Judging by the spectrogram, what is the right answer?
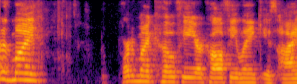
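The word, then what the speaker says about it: Ko-fi: started a kofi or as i understand it's pronounced coffee oh whatever i look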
